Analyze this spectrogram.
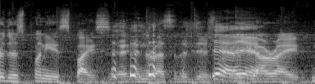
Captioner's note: laughs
